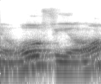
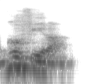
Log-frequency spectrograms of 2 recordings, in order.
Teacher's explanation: آگے پڑھیں گے غفیر، موٹا غائن کی آواز آئے گی، گھفی نہیں کہیں گے. اکثر لوگ غین کو گاف پڑھتے ہیں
